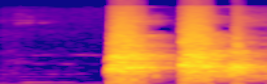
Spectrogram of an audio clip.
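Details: Aspin native dog being bathed gives two loud, rough barks in quick succession after a short silence, the second trailing into a brief third yap.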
